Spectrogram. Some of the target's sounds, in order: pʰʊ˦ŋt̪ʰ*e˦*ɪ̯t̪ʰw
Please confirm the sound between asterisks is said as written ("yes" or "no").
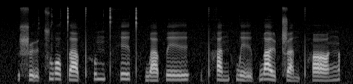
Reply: yes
